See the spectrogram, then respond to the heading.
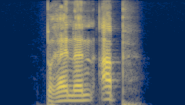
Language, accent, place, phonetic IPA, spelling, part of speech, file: German, Germany, Berlin, [ˌbʁɛnən ˈap], brennen ab, verb, De-brennen ab.ogg
- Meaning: inflection of abbrennen: 1. first/third-person plural present 2. first/third-person plural subjunctive I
